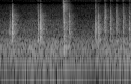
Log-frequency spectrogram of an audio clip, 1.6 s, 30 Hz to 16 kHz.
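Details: 1961 Seeburg AY100U jukebox mechanism, in play position during clutch adjustment: sharp single clicks, then a quick run of evenly spaced ticks as it tries to cycle; binding, screw possibly adjusted too tight, unconfirmed.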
